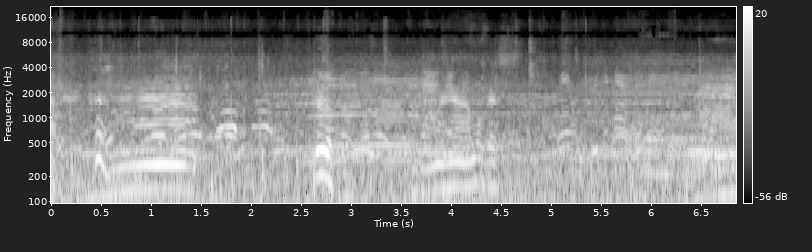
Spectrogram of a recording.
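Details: Cattle coming down off a swaying truck, mooing in several overlapping, drawn-out, tonal lows with a short louder burst partway through, over a steady low background rumble.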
